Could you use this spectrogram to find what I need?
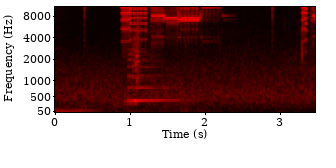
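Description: Electronic menu beeps chirp in quick succession.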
